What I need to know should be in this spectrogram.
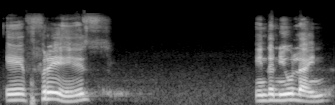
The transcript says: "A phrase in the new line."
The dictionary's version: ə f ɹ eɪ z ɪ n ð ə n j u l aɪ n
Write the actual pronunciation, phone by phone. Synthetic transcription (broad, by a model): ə f ɹ eɪ z ɪ n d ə n j u l aɪ n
